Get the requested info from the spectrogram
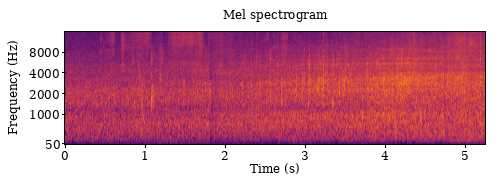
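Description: Steady city street noise, a hiss of traffic on a wet, slushy road, swelling a little in the second half.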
